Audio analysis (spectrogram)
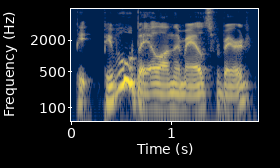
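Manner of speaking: "mails" said instead of "bails"; "Baird" blurred for "bailouts"; slurred mails. Real, not acted. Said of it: "Shut up".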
